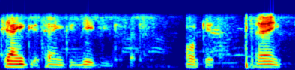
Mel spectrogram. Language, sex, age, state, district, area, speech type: Urdu, male, 18-30, Bihar, Saharsa, rural, conversation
